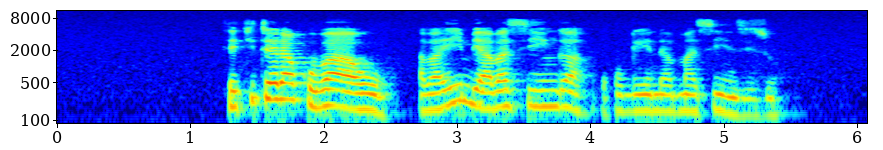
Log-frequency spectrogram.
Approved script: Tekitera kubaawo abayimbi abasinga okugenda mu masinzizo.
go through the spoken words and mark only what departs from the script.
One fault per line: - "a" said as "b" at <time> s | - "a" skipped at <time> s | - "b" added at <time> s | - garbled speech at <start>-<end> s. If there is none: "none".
none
